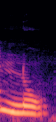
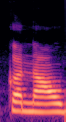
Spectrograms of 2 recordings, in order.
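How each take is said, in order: First: The word starts with an n sound, no k. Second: The word starts with a k sound before n. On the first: The speaker calls it right. "के silent है" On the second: The speaker calls it wrong. "इसको कनाव भी पढ़ देते हैं कई जने"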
